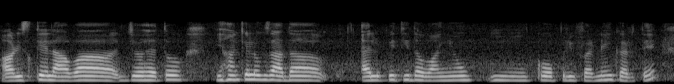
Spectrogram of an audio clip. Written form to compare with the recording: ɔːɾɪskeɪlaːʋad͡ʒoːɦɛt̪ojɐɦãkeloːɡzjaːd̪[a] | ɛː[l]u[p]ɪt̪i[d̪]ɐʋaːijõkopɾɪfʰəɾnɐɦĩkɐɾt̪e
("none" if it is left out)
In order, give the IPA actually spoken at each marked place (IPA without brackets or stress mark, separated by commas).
a, l, p, d̪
